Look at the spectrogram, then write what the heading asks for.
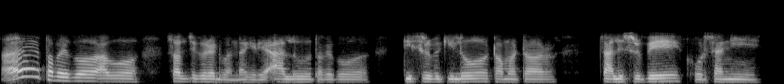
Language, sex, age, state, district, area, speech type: Nepali, male, 18-30, West Bengal, Kalimpong, rural, conversation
